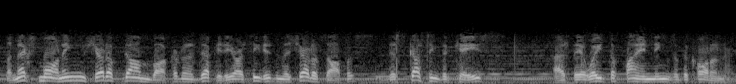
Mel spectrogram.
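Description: An actor as a grave, matter-of-fact narrator of an old radio crime drama. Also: male voice, medium pitch, lively intonation, brisk, close to an everyday voice. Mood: grave, factual. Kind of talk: 1940s radio scripted narration. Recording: muffled old radio, music behind.

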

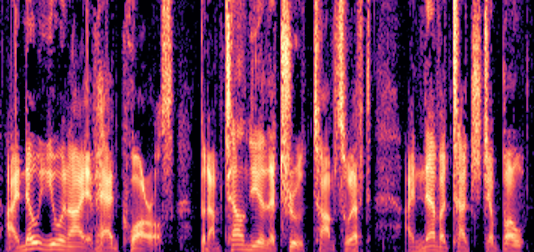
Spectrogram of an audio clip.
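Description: A man's voice: deep voice, very animated, normal speed, fairly bright tone, no echo, exaggerated voice. A man voicing a teenage bully in a storybook who earnestly and defensively protests his innocence. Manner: defensive, earnest, plain-spoken.

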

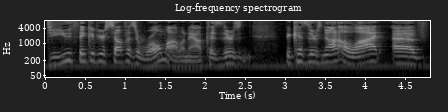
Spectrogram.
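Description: A man's voice: fairly high pitch, animated, moderate pace, fairly bright tone. A man hosting a casual talk panel, chatty and rambling, often laughing. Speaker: podcast host.

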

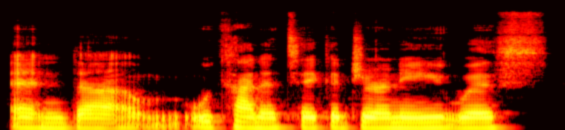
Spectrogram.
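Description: Smooth-voiced Nigerian woman guest. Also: rumbling low, completely flat delivery, measured pace. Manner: warm, reflective, laughs easily, many ums. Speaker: actress guest. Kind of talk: casual interview chat.

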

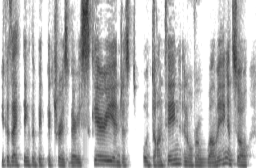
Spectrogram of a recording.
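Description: A woman's voice: deep voice, brisk, a little mellow. A woman from the US capital, a guest chatting in an interview, loose and talkative with lots of filler words. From Washington DC, United States. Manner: chatty, frequent "you know" and "like". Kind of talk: casual interview conversation.

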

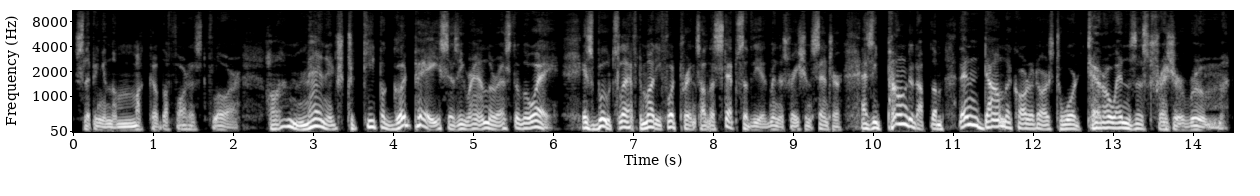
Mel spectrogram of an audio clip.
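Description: A man's voice: mid-range voice, very animated, moderate pace, darkish tone, husky, no echo, studio quality. A man reading adventure fiction aloud as an audiobook narrator, in a scripted dramatic style.

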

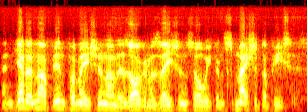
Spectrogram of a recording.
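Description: A commissioner in an old radio thriller, grave and authoritative. He briefs quickly with lively, emphatic pitch. The vintage recording is muffled and a bit fuzzy. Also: breathy edge. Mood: urgent, grave. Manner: urgent, authoritative. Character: brisk, grave male government commissioner giving orders. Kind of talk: 1950s radio drama acting.

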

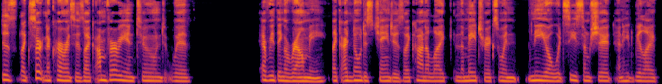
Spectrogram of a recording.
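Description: A man's voice: a little high, flat delivery, normal speed, a little mellow, dry recording. A man talking casually as a podcast guest, rambling and repeating words as he works out his thoughts. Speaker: podcast guest and music maker. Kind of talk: casual conversational podcast talk.

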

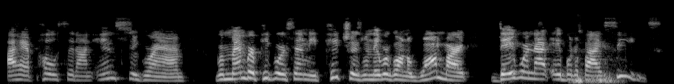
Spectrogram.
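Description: An American woman hosting a casual chat, talking in an animated, rhetorical way with lots of "you know" and "like". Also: on the high side, fairly quick, dry recording, low-quality recording. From United States.

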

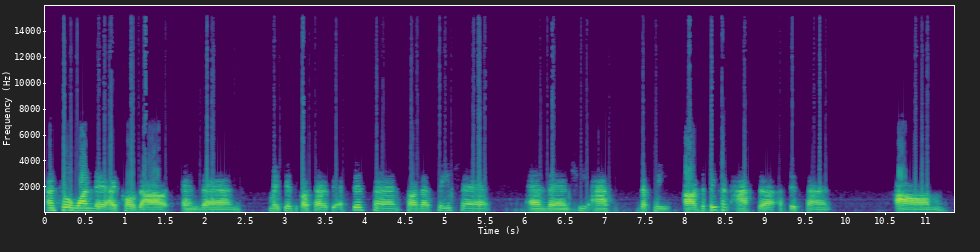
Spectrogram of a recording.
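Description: A woman who works as a physical therapist, candidly telling a personal story in a panel talk with a feminine-sounding voice and soft fillers. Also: low-pitched, poor audio.

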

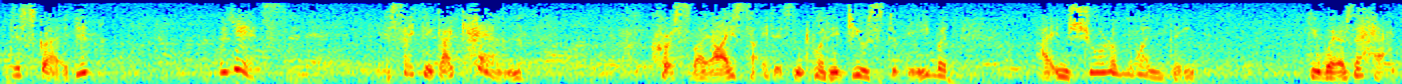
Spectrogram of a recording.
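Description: A woman's voice: on the low side, very animated, a little slow, long pauses, crowd noise. An actress playing a timid, genteel old lady in a radio drama, fussy, hesitant and insistent. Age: older. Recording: dull, lo-fi old radio recording.

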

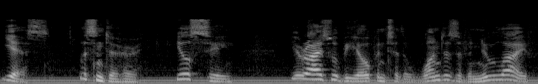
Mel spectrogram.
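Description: Guy doing a brainwashed happy teen boy in a radio play, highish voice, really sing-song range, hissy hum behind. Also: very animated, moderate pace. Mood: blissful. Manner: earnest, placid, gushing. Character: blissfully converted small-town teenage boy, eerily reassuring. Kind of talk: live amateur radio drama acting.

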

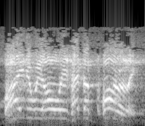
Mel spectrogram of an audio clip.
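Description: An actor with an American accent playing a proud, emotionally closed captain in a classic radio drama, with intense, clipped delivery. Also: male voice, very high voice, fairly quick. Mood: firm, placating. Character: proud, stern, emotionally closed spaceship captain and fleet commander. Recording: noisy, dull old radio recording.

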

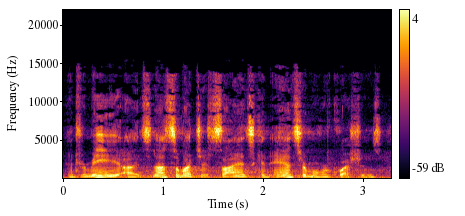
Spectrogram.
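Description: A man's voice: mid-range voice, very animated, brisk, bright, forceful tone, big-room sound, a little hiss or hum, rough recording. A man in his sixties, a paleontologist and geologist, arguing bluntly in a panel discussion. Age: 60s.

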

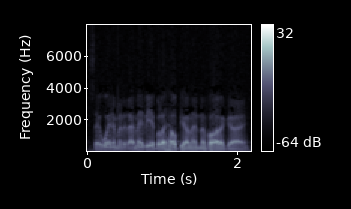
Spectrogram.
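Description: An American actor playing a wry, tough private detective in a 1940s-style radio drama, with clipped delivery and first-person narration. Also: male voice, fairly low pitch, animated, rapid-fire, a little mellow, lo-fi sound. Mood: urgent, brisk. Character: hard-boiled, wisecracking male private detective narrating his case. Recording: old radio drama with music.

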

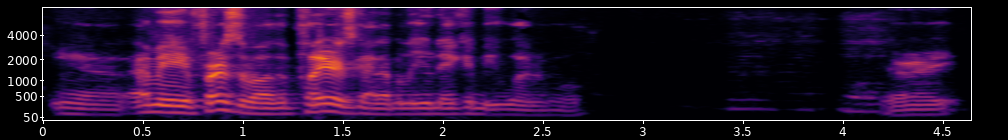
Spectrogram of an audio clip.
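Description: A man's voice: fairly low pitch, animated, fairly quick, fairly bright tone. A man with an American accent hosting a sports podcast, talking informally and colloquially as a fan. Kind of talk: casual soccer fan discussion.

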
